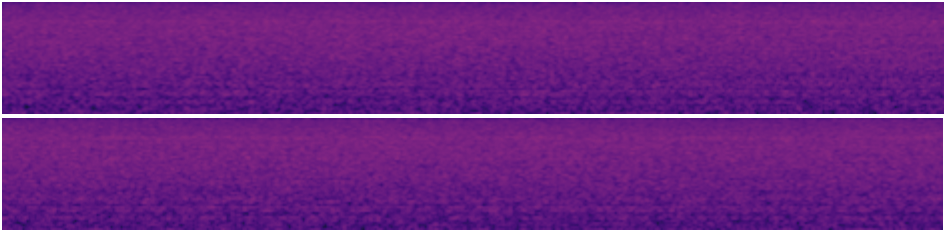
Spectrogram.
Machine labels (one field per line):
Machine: fan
